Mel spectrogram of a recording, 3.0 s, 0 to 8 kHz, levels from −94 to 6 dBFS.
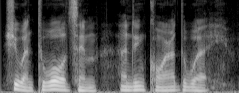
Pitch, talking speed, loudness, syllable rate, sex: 105 Hz, 160 wpm, -17 LUFS, 4.4 syllables/s, male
